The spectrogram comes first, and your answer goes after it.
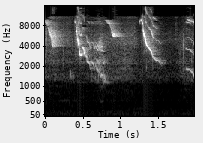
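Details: A hungry newborn smooth-coated otter, about to be bottle-fed milk, repeats shrill squeals that drop quickly in pitch, four in two seconds, some with a brief buzzy edge.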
